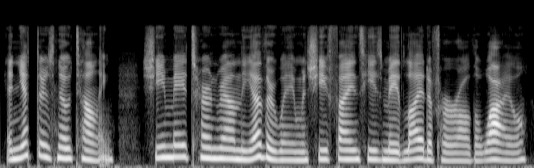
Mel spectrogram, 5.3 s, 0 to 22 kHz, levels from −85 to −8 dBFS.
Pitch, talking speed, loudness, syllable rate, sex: 220 Hz, 245 wpm, -18 LUFS, 5.5 syllables/s, female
